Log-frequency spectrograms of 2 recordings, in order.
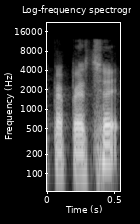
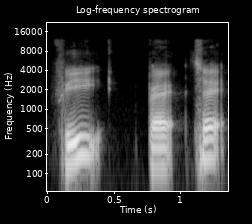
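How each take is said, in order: First: The first letter is pronounced as a P sound. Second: The first letter is pronounced as a V sound.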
